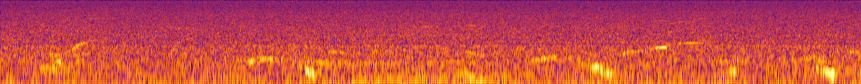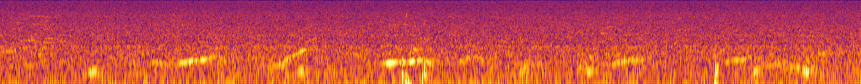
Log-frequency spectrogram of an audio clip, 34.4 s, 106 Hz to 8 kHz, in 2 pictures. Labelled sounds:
1.5	2.0	humpback whale, 0.80 to 1.1 kHz
8.3	8.7	humpback whale, 1.9 to 2.0 kHz
13.6	14.2	humpback whale, 0.80 to 3.1 kHz
17.7	18.1	humpback whale, 0.93 to 3.6 kHz

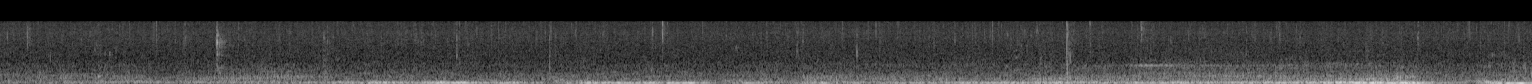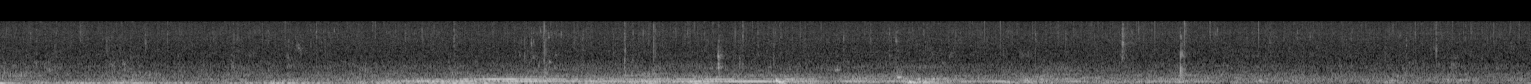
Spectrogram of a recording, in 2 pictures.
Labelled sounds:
11.2	11.8	humpback whale, 0.84 to 0.97 kHz

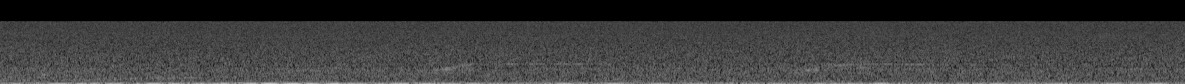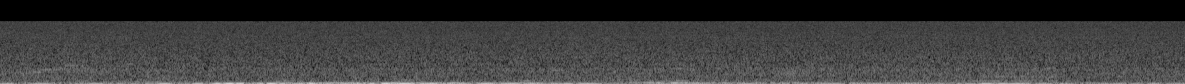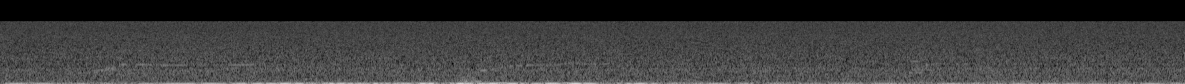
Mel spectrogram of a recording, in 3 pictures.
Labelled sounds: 4.4	4.8	humpback whale, 0.80 to 0.99 kHz
8.3	8.6	humpback whale, 0.83 to 0.96 kHz

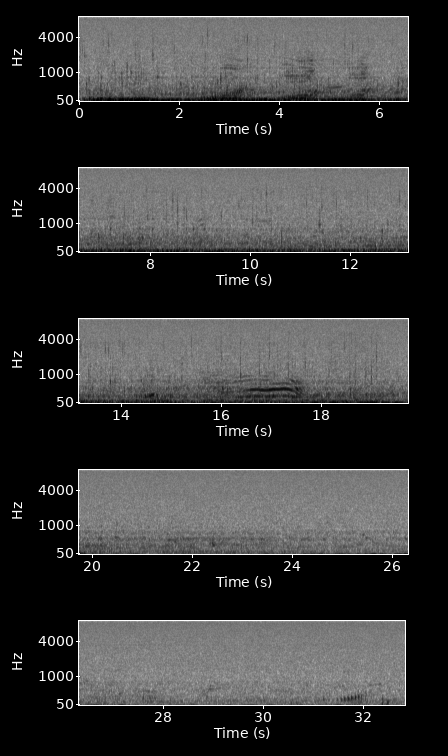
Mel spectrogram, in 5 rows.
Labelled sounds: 2.8	3.2	humpback whale, 1.1 to 1.4 kHz
10.1	10.3	humpback whale, 1.1 to 1.2 kHz
16.3	16.6	humpback whale, 0.80 to 1.1 kHz

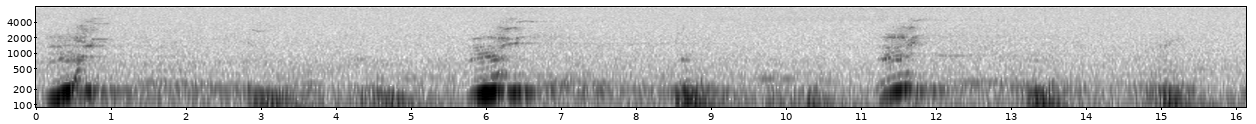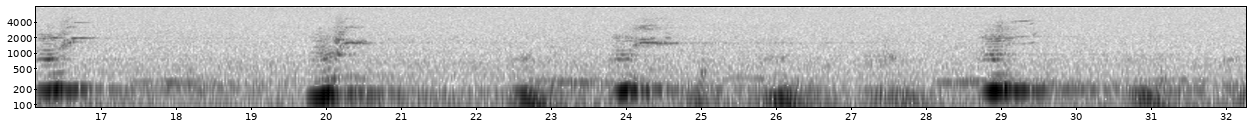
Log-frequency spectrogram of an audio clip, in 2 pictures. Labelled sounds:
0.1	1.1	humpback whale, 0.80 to 3.8 kHz
2.8	3.1	humpback whale, 2.6 to 2.9 kHz
5.8	6.7	humpback whale, 0.80 to 4.3 kHz
11.2	11.9	humpback whale, 0.80 to 4.6 kHz
15.0	15.3	humpback whale, 1.3 to 2.2 kHz
16.1	17.0	humpback whale, 0.80 to 4.0 kHz
19.8	20.6	humpback whale, 0.80 to 3.4 kHz
22.5	22.8	humpback whale, 0.80 to 0.96 kHz
23.8	24.7	humpback whale, 1.3 to 3.6 kHz
25.8	26.2	humpback whale, 0.80 to 0.93 kHz
28.7	29.5	humpback whale, 0.86 to 4.4 kHz

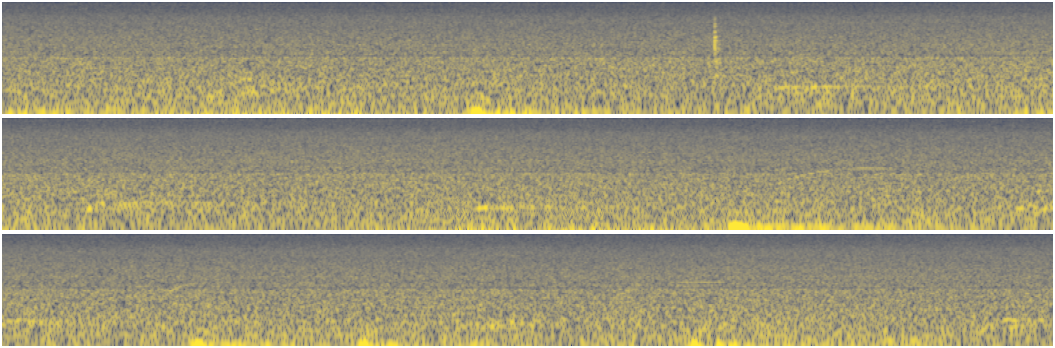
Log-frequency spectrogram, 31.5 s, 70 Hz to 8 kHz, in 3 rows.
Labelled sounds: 27.8	28.1	humpback whale, 0.99 to 1.2 kHz

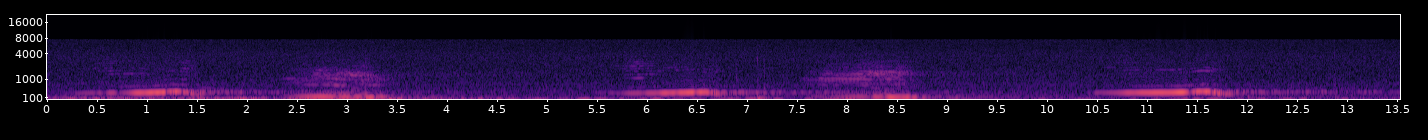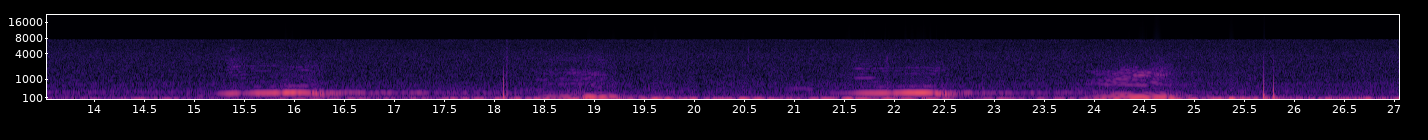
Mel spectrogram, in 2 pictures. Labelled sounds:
0.5	1.9	humpback whale, 0.90 to 1.7 kHz
2.3	3.4	humpback whale, 0.90 to 1.6 kHz
5.7	6.6	humpback whale, 1.0 to 2.3 kHz
7.5	8.6	humpback whale, 0.86 to 1.8 kHz
11.1	11.7	humpback whale, 1.6 to 2.0 kHz
15.5	16.2	humpback whale, 2.0 to 2.3 kHz
18.6	19.2	humpback whale, 1.2 to 1.6 kHz
21.6	22.4	humpback whale, 1.0 to 2.1 kHz
23.9	24.6	humpback whale, 0.93 to 1.7 kHz

